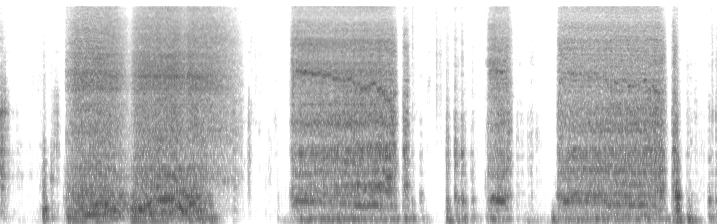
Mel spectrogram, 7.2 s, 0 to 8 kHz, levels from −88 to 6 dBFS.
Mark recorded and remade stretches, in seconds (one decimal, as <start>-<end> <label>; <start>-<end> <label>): 0.0-1.0 recorded; 1.0-3.8 remade; 3.8-4.4 recorded; 4.4-5.0 remade; 5.0-7.2 recorded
